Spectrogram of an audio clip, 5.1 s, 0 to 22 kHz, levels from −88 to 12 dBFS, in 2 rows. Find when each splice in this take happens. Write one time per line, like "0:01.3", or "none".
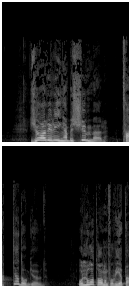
0:02.2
